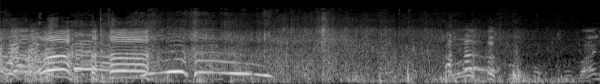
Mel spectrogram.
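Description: Several people in a small open boat crying out in wordless surprise and delight, high shrieks and 'ooh' cries that arch up and fall away over the first three seconds, as a gray whale at the boat's side sprays them with its blow. Water washing against the boat and wind on the microphone carry on underneath.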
